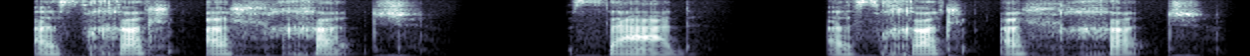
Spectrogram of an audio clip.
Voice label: Sad, conversational Lushootseed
